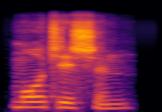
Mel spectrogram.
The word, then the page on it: mortician: Indian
